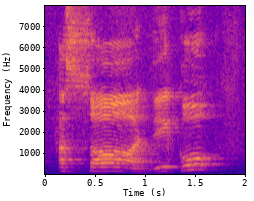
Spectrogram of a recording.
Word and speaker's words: as-sadiqu: So therefore, as-sadiqu, the lam is written, but the lam is not pronounced. Why? Because it is sun letter.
